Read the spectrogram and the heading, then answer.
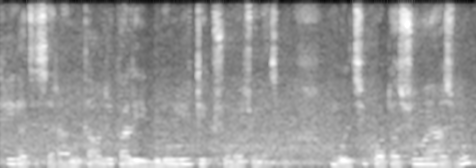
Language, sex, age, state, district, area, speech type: Bengali, female, 18-30, West Bengal, Kolkata, urban, spontaneous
